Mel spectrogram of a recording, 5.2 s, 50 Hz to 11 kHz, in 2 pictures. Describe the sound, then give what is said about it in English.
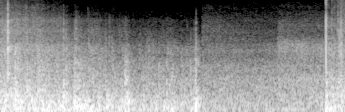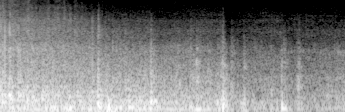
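Artillery fires a 21-gun salute at a memorial for Fidel Castro in Havana, a continuous rumbling roar of booms broken by a few sharper, louder reports. “Memorial services began early Monday after 21 gun salutes sounded simultaneously in the capital and in the eastern city of Santiago”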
